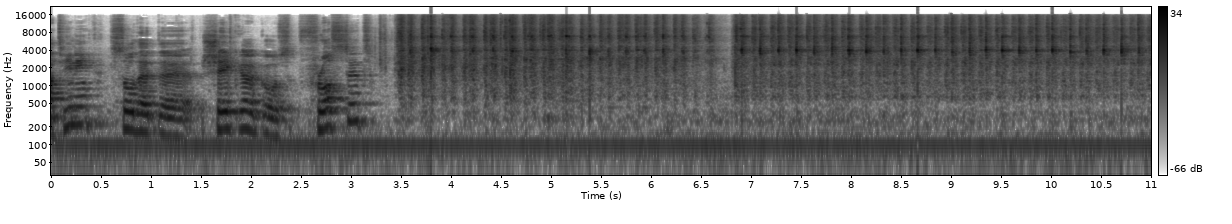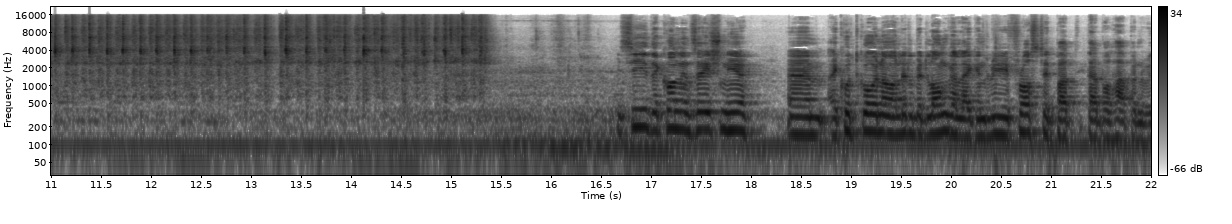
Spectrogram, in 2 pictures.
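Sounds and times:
ice rattling in metal cocktail shaker: 3.3s - 15.4s.

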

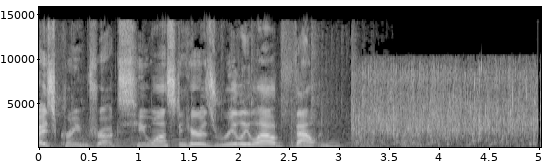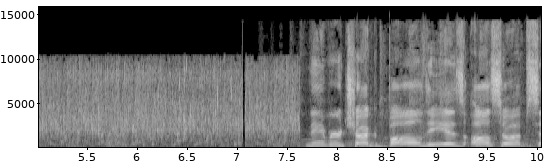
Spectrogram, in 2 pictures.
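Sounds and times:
water fountain splashing: 3.1s - 7.7s.

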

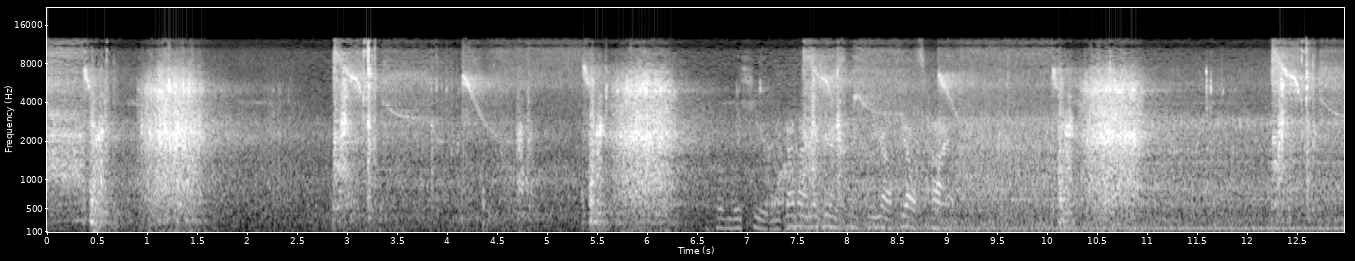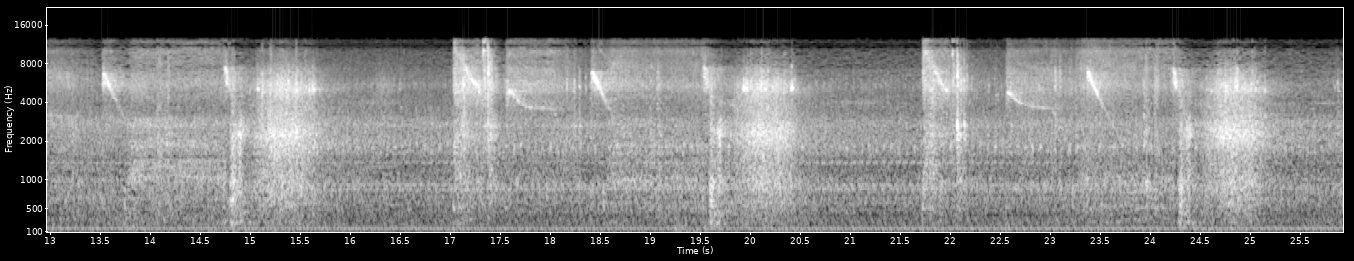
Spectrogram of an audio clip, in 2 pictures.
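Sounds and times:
machine motor hum: 0.0s - 25.9s
pneumatic actuators clacking: 0.0s - 25.9s.

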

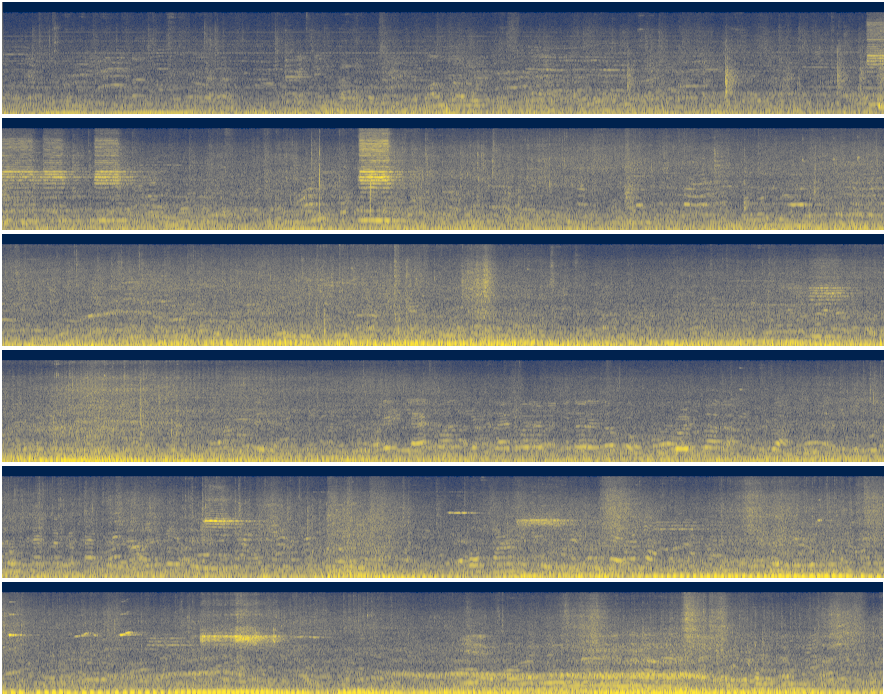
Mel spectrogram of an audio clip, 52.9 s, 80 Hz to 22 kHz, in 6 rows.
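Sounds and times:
people talking: 0.0s - 52.9s
voices of passers-by: 0.0s - 52.9s.

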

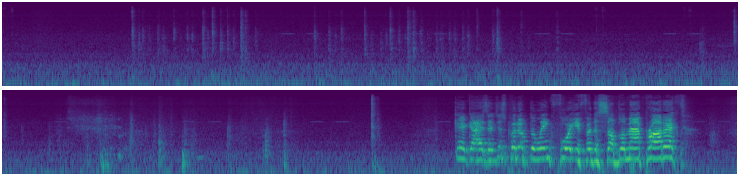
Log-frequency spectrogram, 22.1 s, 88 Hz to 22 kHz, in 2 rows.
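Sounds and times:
keyboard typing and clicks: 1.9s - 3.9s, 4.6s - 9.0s, 10.4s - 11.2s.

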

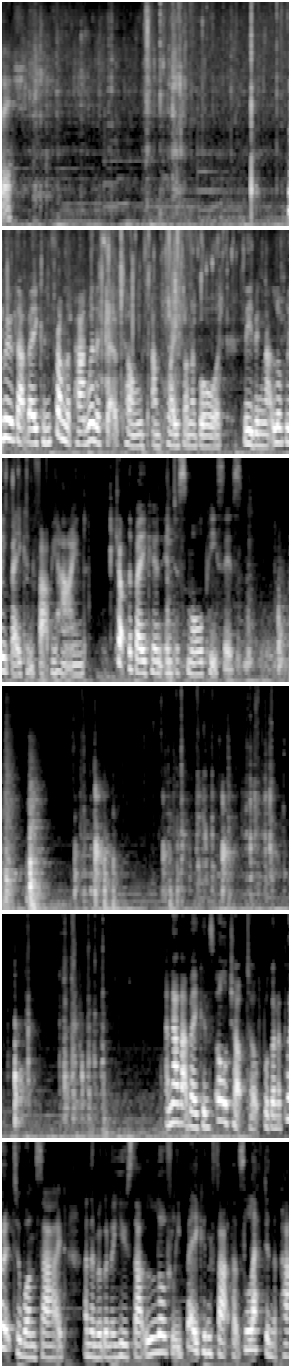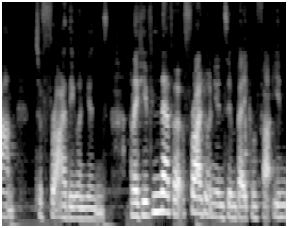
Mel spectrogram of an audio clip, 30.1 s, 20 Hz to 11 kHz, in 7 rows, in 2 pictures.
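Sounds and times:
small crackles: 0.0s - 9.4s
bacon sizzling in hot oil: 0.0s - 9.6s
knife chopping on wooden board: 13.4s - 18.5s.

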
